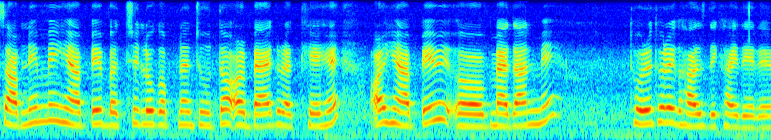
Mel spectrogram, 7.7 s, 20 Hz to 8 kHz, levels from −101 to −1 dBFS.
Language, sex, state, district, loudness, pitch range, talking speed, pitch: Hindi, female, Chhattisgarh, Raigarh, -25 LUFS, 230-270 Hz, 185 wpm, 245 Hz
